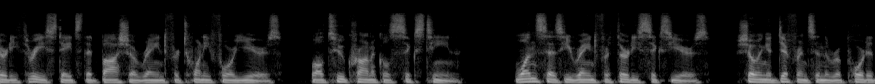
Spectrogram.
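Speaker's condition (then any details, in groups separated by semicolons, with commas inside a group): No condition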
